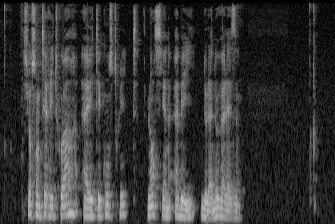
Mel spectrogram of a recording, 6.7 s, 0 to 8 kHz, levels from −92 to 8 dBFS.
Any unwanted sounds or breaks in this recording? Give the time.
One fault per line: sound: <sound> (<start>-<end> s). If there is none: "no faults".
no faults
